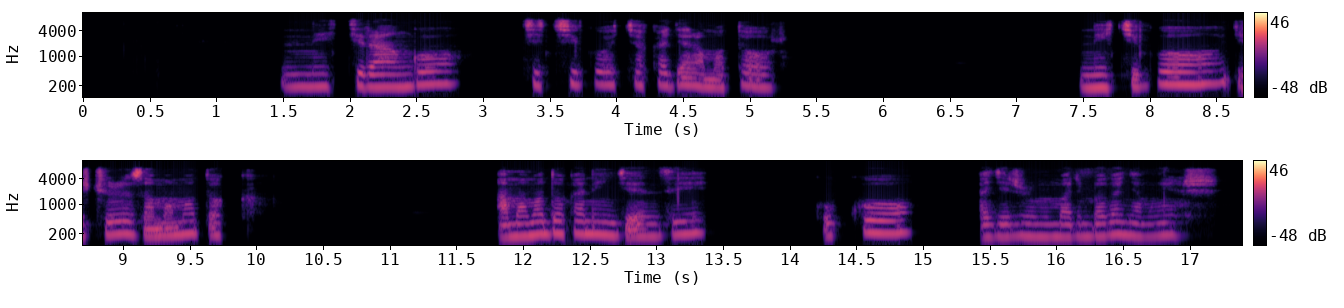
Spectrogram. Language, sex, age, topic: Kinyarwanda, female, 25-35, finance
